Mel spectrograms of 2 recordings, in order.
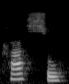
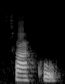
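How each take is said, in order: First: The middle consonant is an s sound. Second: The middle consonant is a k sound. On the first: "instead of k, you pronounce it s" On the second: "if it didn't have that thing on the bottom, you would pronounce it faku"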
